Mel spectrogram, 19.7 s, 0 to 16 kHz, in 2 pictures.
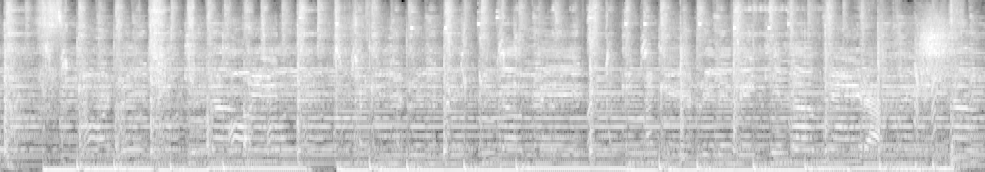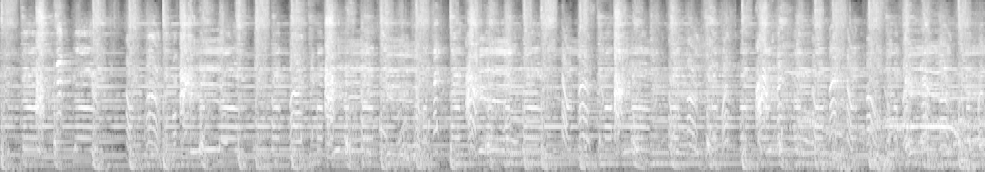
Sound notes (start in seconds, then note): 9.0 beatboxing; 15.5 continued beatboxing; 17.7 audience cheering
